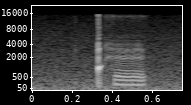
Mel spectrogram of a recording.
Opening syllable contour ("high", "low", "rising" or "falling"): low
